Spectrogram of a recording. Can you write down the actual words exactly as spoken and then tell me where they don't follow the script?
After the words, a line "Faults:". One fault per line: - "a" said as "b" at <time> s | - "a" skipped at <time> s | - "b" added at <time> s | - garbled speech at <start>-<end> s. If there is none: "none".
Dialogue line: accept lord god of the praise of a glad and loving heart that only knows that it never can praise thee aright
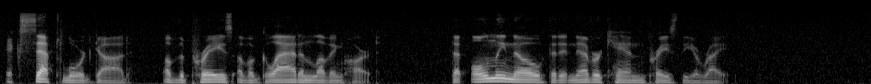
accept lord god of the praise of a glad and loving heart that only know that it never can praise thee aright
Faults:
- "knows" said as "know" at 5.1 s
